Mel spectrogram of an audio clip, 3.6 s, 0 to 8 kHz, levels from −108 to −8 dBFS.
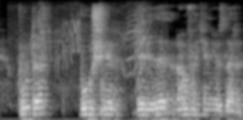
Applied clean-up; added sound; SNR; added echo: none; Bird; 19 dB; reverberation time 0.2 s.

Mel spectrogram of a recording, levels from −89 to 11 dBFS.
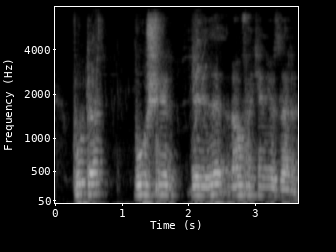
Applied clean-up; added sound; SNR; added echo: neural separator model SepFormer DNS4.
